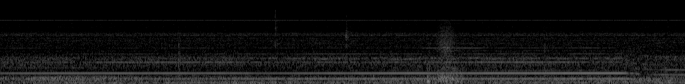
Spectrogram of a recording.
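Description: Steady whine of the AXN Floater RC plane's electric motor and propeller, a held tone with overtones whose pitch drops slightly near the end. A brief rustle about four seconds in.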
